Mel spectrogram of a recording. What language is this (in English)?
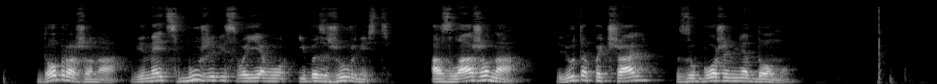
Ukrainian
